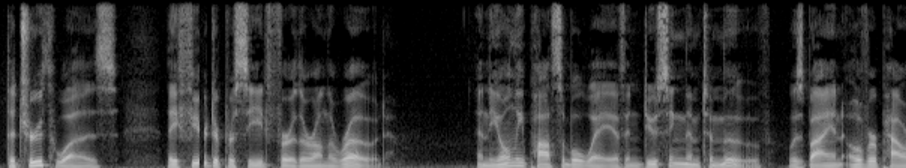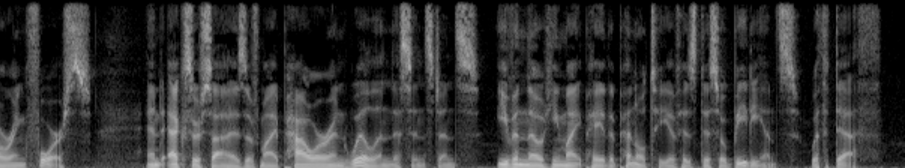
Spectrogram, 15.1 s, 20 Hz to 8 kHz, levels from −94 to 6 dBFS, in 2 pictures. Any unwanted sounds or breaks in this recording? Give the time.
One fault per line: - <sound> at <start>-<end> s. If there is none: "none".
- dropout at 1.7-1.7 s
